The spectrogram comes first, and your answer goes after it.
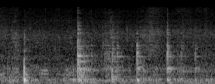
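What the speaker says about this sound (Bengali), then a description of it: "এখানে দেখেন মশলা কষানো হচ্ছে।" Spices being stirred and fried in a pot for a beef dish at a large outdoor cooking gathering, with a soft sizzle under several spaced scraping strokes of a spoon, fairly close and without talk.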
